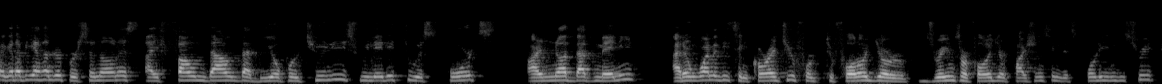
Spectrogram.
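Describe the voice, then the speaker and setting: A man's voice: high voice, warm tone. A man in his thirties from Venezuela with a Venezuelan Spanish accent, giving an earnest slide talk over a video call with frequent restarts. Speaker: alumni speaker. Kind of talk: casual slide presentation. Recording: dull lo-fi call audio.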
